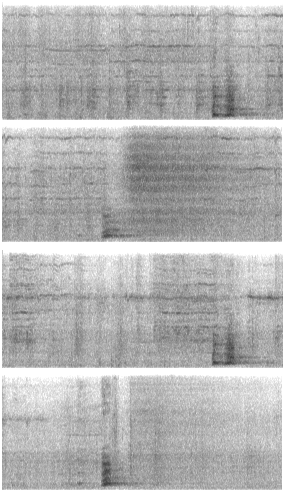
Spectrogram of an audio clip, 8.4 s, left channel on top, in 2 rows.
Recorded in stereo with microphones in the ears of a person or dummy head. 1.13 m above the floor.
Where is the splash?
60° left (ahead or behind), 1.9 m.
